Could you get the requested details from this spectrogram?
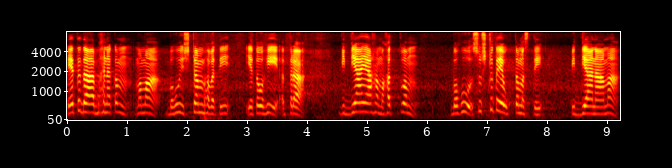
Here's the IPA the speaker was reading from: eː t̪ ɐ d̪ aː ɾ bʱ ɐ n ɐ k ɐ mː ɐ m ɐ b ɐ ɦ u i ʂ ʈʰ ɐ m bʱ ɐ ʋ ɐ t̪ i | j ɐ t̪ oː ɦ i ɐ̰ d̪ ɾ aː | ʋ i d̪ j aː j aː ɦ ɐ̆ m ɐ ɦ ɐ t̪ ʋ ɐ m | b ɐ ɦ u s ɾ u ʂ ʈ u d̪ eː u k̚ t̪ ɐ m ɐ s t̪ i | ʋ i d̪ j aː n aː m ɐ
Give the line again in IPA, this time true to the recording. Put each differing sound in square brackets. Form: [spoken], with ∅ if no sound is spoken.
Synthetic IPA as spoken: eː t̪ ɐ d̪ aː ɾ bʱ ɐ n ɐ k ɐ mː ɐ m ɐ b ɐ ɦ u i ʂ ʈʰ ɐ m bʱ ɐ ʋ ɐ t̪ i | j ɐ t̪ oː ɦ i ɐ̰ [t̪] ɾ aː | ʋ i d̪ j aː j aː ɦ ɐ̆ m ɐ ɦ ɐ t̪ ʋ ɐ m | b ɐ ɦ u s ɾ u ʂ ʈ u [t̪] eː u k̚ t̪ ɐ m ɐ s t̪ i | ʋ i d̪ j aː n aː m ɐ

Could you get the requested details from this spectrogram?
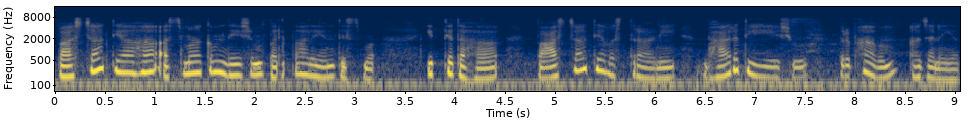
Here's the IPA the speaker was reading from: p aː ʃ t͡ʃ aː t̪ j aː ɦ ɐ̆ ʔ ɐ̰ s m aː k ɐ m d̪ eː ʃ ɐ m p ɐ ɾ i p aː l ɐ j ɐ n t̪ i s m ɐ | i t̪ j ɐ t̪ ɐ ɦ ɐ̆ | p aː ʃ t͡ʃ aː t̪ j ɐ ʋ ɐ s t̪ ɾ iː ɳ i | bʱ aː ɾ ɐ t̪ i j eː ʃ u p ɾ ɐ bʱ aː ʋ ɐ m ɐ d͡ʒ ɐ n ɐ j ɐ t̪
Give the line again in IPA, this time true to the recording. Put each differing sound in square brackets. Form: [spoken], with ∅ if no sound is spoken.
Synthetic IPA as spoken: p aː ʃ t͡ʃ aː t̪ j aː ɦ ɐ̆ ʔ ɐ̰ s m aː k ɐ m d̪ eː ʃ ɐ m p ɐ ɾ i p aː l ɐ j ɐ n t̪ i s m ɐ | i t̪ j ɐ t̪ ɐ ɦ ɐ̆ | p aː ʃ t͡ʃ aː t̪ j ɐ ʋ ɐ s t̪ ɾ [aː] ɳ i | bʱ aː ɾ ɐ t̪ i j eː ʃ u p ɾ ɐ bʱ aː ʋ ɐ m ɐ d͡ʒ ɐ n ɐ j ɐ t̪

